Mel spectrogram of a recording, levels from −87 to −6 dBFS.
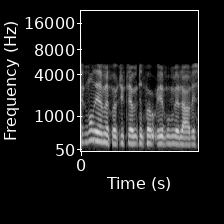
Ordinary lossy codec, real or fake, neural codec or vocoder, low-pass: MP3, 48 kbps; fake; autoencoder, 44.1 kHz, a latent of 192 numbers a frame, MeloTTS; 5.4 kHz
